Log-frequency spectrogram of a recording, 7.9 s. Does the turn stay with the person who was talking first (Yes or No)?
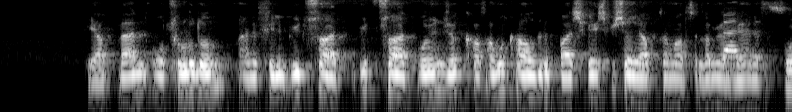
Yes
